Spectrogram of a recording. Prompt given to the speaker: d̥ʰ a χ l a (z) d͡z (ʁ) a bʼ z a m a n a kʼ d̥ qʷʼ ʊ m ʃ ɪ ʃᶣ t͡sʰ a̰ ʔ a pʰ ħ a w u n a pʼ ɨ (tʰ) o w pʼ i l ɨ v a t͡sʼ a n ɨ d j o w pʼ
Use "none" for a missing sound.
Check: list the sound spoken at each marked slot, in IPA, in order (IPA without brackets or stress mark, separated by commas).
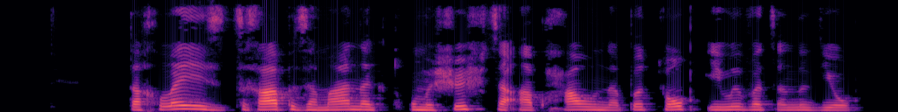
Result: z, ʁ, tʰ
